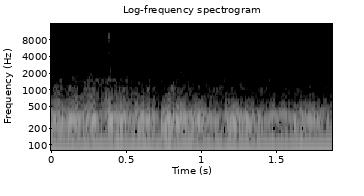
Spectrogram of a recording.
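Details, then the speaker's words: Audible stomach rumbling (borborygmi) from a hungry adult speaker during a podcast recording. "hear that that's my tummy wmy my tummy wmy I'm hungry"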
